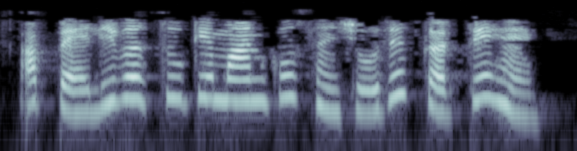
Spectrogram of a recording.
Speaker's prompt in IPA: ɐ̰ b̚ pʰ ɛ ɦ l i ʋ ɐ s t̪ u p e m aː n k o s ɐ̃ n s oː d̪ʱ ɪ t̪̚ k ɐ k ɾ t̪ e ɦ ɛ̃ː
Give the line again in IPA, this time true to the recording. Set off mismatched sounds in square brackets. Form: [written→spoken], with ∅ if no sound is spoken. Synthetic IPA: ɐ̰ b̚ [pʰ→p] ɛ ɦ l i ʋ ɐ s t̪ u [p→k] e m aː n k o s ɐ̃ n [s→ʃ] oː d̪ʱ ɪ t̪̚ k ɐ [k→∅] ɾ t̪ e ɦ ɛ̃ː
